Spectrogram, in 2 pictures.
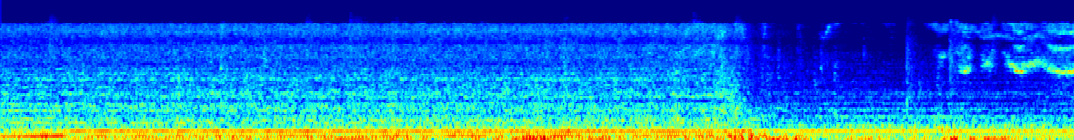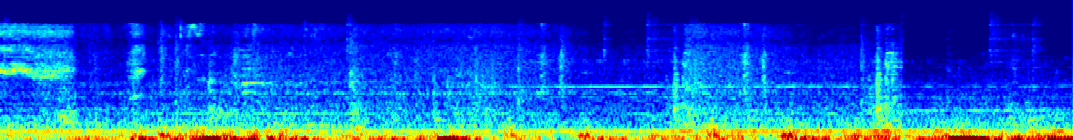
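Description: Timber harvester's engine and hydraulics running, heard from inside the cab as a steady low hum and rumble. From about six seconds in it grows louder, with heavy low knocks and rumbles as the felling head works the tree.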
